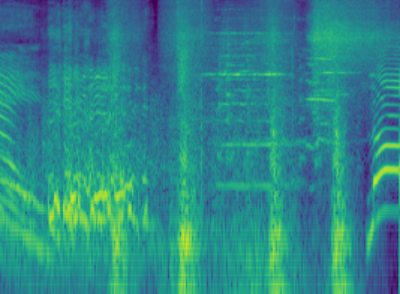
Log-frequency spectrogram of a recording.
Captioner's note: train chugs; laugh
